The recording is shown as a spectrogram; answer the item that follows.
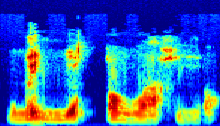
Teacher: يتطوع أصلها يتطوع، ثم أدغمت التاء في الطاء فتشددت الطاء · Term: الإدغام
